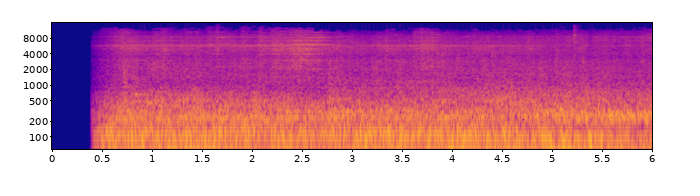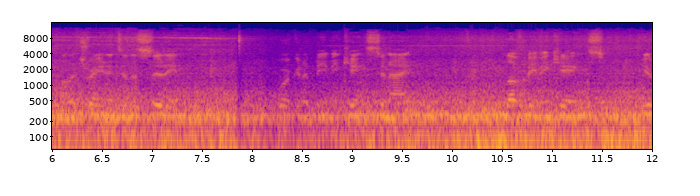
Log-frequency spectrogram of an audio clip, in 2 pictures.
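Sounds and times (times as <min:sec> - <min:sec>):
train wheels rumbling on rail: 0:00.4 - 0:12.0.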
